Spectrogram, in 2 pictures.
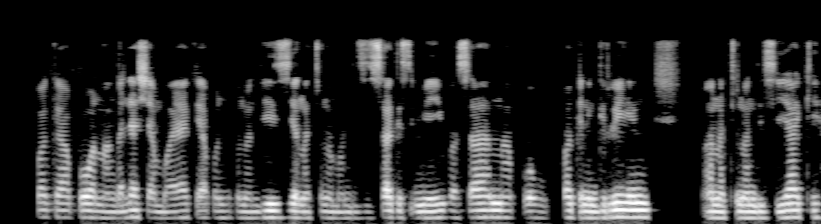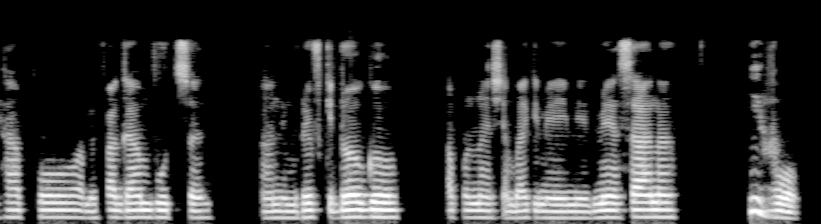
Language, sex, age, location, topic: Swahili, male, 25-35, Wajir, agriculture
